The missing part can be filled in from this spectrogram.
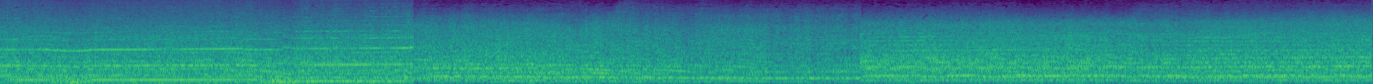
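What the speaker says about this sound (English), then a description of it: "epic AI car racing action" Several AI-driven race cars roar in a racing video game, their engines droning and shifting pitch continuously and loudly throughout, layered with game sounds and no talking.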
